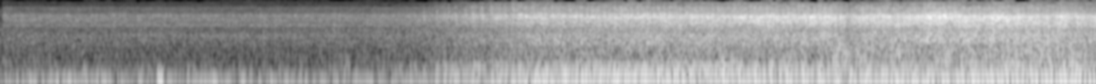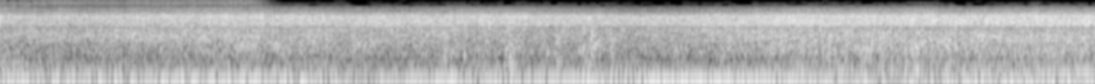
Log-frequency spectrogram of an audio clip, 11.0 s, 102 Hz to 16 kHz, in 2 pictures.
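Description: Ford F-250's 6.2-litre V8 pulling away while towing a heavy load, its low engine note steady under the noise. About two seconds in, rushing wind on the microphone and tyre hiss on the wet road rise and stay loud.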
